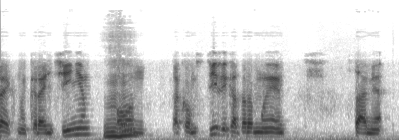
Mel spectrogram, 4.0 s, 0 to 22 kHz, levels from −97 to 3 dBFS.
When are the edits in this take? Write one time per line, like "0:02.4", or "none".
none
